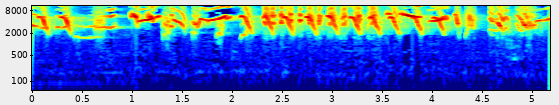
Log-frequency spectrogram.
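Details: Female oriental magpie-robin singing to excite males: rich, varied whistled phrases with a low sliding note near the start, then a dense run of quick, sharp downslurred notes and twittering, loud and clean.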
